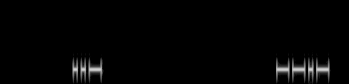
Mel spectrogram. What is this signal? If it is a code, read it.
Morse code, heard as a keyed tone, about 30 wpm, spaced as for 5 wpm, 700 Hz. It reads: UQ
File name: Lesson 38d - Letter q - Two Characters 30wpm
